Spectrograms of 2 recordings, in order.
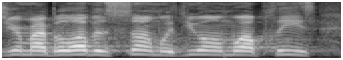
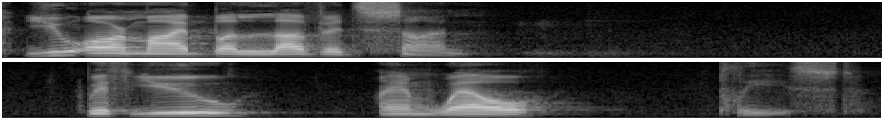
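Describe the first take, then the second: First: Louder and higher, ringing out; joyful proclamation. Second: Slow and tender, fading to a whisper on pleased; hushed reverent reading. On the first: Pastor exclaiming God's words to the congregation, loud and joyful. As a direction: proclaim it with delight. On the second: Pastor reading God's voice to the congregation, slow and hushed. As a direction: let God's words settle, slowly, almost breathed. God's words read from the Bible. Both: Acted.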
